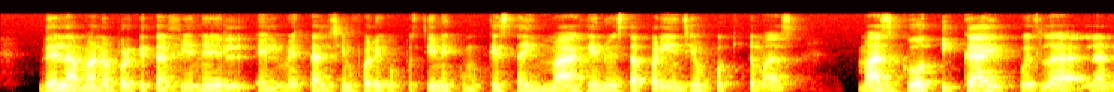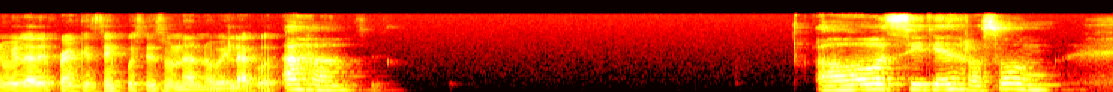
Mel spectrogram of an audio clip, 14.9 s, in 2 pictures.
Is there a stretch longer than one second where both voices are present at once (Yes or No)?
No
